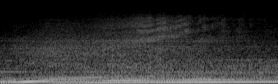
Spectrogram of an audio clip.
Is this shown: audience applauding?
no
